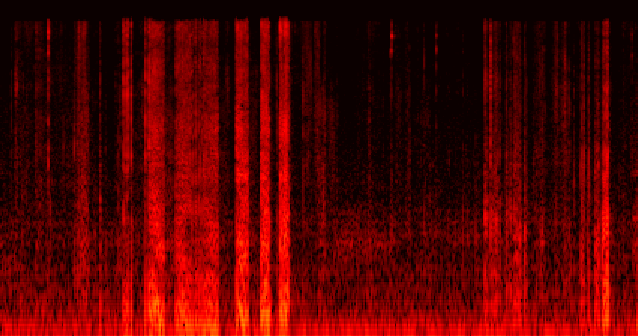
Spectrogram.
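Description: An empty orange polyester zipper pencil bag, a zipper-strip pouch laid flat, is zipped by a hand pulling the zipper slider along its plastic teeth. Short bursts of bright, raspy zipping come and go over a steady low hum. The rasps stop dead at each pause with no ring.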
